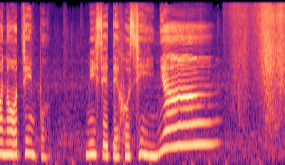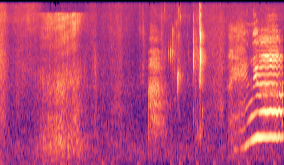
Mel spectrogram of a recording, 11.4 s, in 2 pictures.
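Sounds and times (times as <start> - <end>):
speech: 0.0 - 1.1, 1.7 - 4.1
trouser zipper being undone: 6.1 - 7.7.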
